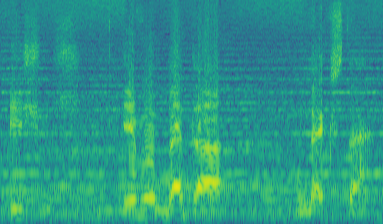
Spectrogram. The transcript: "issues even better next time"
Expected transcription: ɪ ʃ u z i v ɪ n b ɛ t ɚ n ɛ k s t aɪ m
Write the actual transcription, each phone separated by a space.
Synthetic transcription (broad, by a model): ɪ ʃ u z i v ɪ n b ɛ t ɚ n ɛ k s t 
